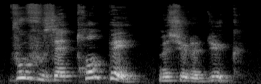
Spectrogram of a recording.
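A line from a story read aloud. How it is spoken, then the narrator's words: Stern reply. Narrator (French): répondit-il d'une voix sévère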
